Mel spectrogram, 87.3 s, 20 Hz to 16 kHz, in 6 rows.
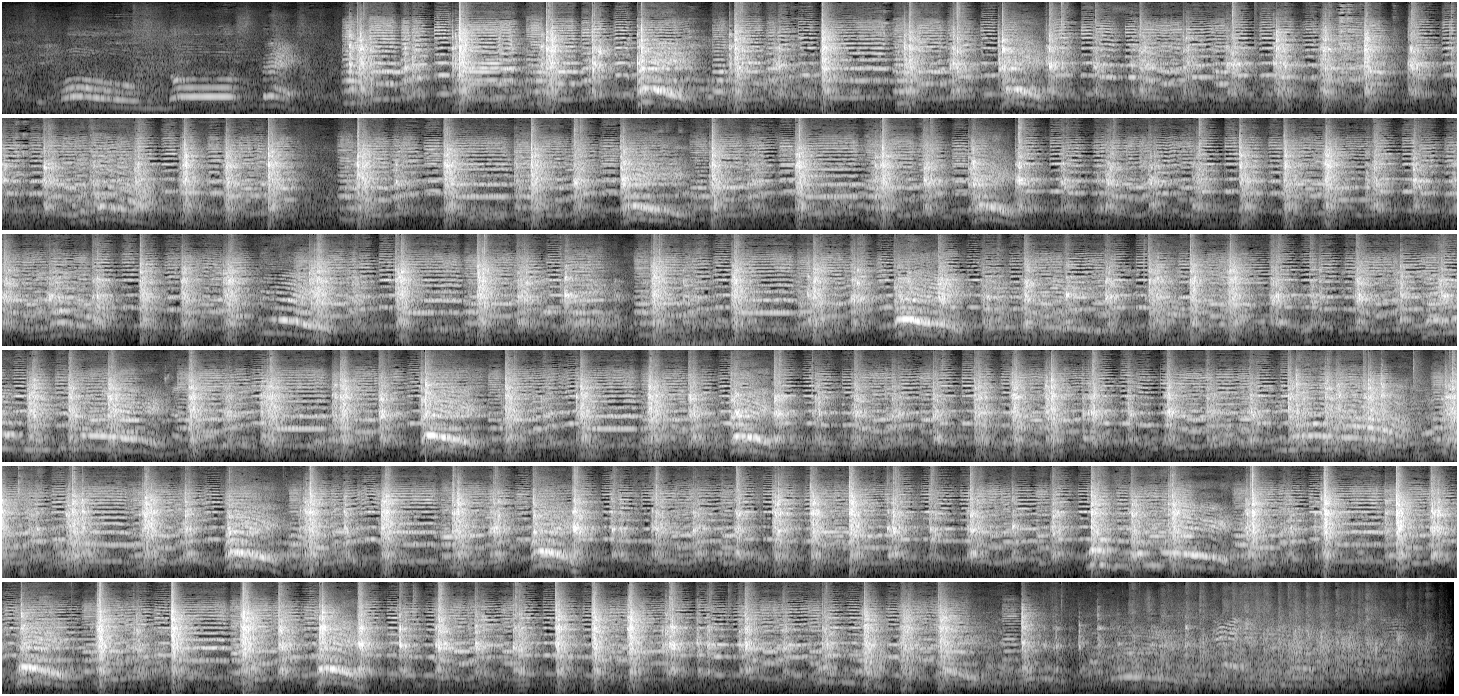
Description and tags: Bastoners UAB - Mercat St Andreu
Group of young bastoners from Barcelona university performing traditional stick-dance with the accompaniment of two grallas inside the market of Sant Andreu during the main festivities of the district. November 2013. Zoom H2.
